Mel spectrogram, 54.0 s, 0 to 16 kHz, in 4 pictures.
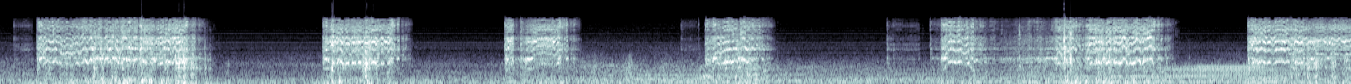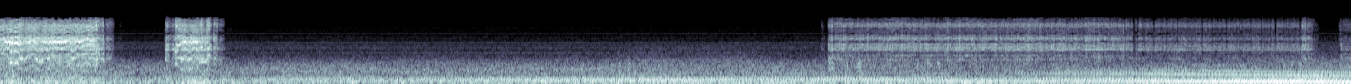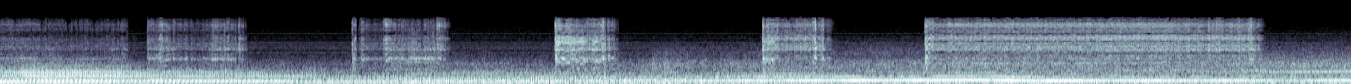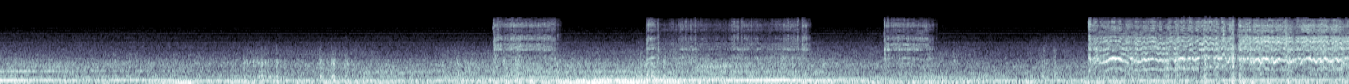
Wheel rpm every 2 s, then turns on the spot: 190, 80, 90, 80, 50, 160, 180, 160, 20, 0, 0, 40, 40, 20, 30, 30, 40, 30, 80, 110, 20, 0, 0, 20, 30, 20, 170.
none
